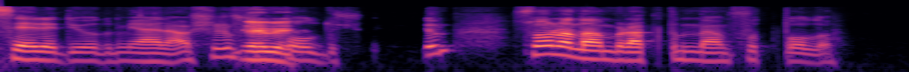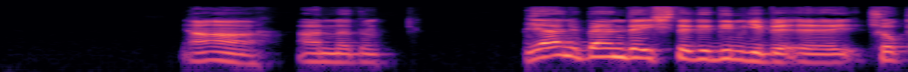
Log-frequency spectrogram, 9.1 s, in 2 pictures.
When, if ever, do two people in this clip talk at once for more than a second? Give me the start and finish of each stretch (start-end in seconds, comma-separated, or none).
none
